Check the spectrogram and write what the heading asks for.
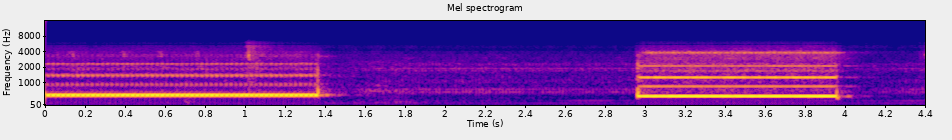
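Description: Telephone ringback tone of an outgoing call ringing unanswered: a steady buzzing tone, a pause of about a second and a half, then another shorter tone near the end.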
